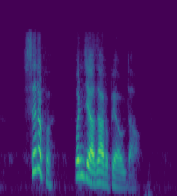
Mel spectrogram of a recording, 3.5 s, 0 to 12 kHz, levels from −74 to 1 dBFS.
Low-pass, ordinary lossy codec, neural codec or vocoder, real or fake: 7.2 kHz; AAC, 48 kbps; codec, 16 kHz, 0.3 kbps, FocalCodec; fake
